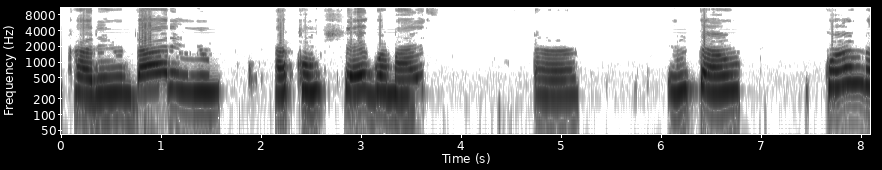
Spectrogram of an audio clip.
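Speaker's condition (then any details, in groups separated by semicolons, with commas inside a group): Cerebral palsy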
